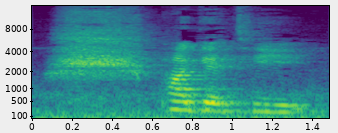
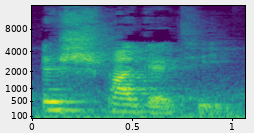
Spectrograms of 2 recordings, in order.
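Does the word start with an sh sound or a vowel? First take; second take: sh sound; vowel. First: The word starts directly with the sh sound. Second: A short vowel comes before the sh sound. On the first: The speaker calls it right. "میگیم" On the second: The speaker calls it wrong. "نمیگیم اشپاگتی"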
